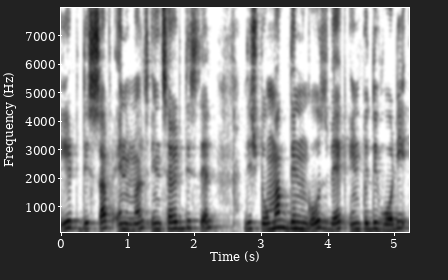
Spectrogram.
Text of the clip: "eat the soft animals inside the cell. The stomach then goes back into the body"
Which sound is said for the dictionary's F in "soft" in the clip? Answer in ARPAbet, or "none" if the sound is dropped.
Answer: P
